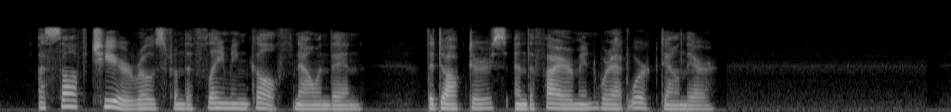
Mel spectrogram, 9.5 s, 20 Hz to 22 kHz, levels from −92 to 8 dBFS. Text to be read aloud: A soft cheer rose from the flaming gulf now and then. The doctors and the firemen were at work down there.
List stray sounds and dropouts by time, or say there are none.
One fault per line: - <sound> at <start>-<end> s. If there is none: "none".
none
